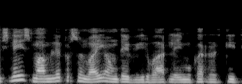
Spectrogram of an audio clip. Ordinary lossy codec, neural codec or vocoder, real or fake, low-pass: none; codec, 16 kHz, 8 kbps, FreqCodec, smaller model; fake; 5.4 kHz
